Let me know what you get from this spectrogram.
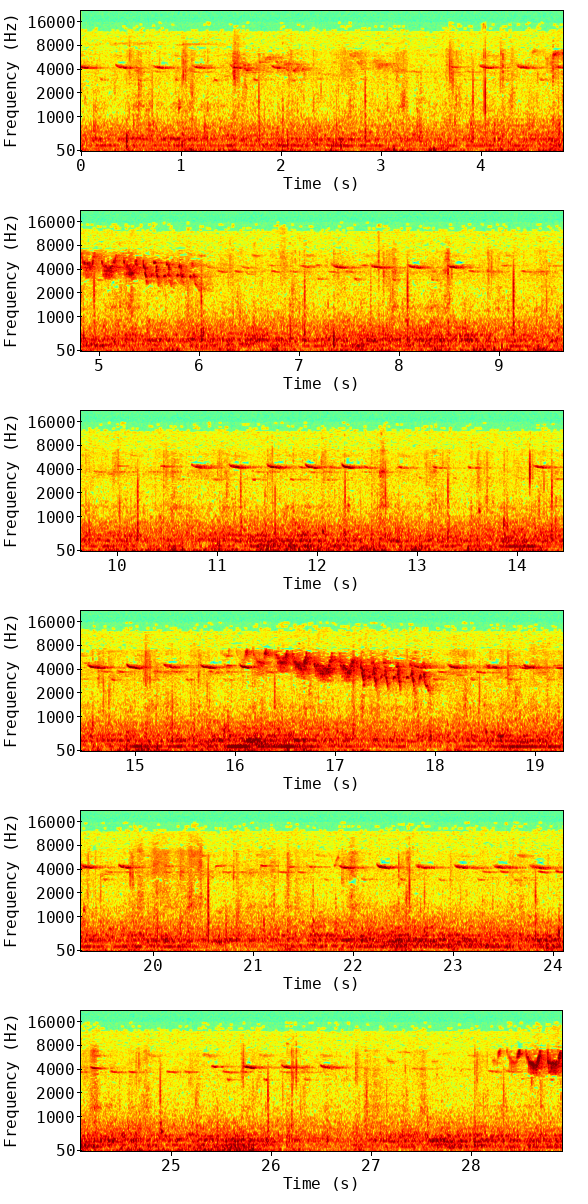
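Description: Faint songbirds: a run of short high chirps goes on steadily, and a descending trill, falling in pitch, comes three times about twelve seconds apart. Faint footsteps on a path sound under them.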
